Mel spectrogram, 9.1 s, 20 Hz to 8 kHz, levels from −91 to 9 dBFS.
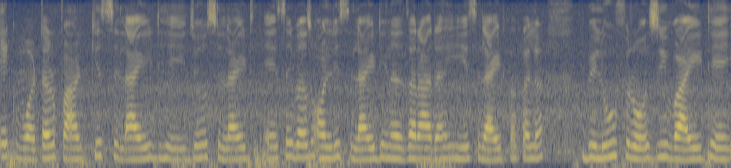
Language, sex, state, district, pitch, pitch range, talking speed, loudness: Hindi, female, Bihar, Gopalganj, 205 Hz, 195-220 Hz, 155 wpm, -18 LUFS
